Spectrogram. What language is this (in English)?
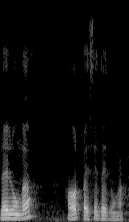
Urdu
